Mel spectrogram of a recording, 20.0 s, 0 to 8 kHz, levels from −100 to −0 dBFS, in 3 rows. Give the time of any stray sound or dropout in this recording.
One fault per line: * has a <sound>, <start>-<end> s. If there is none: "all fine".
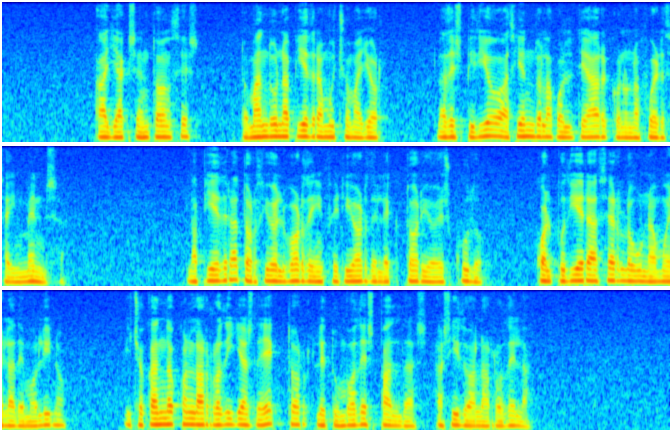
all fine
